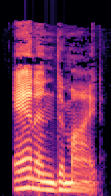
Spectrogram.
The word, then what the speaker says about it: anandamide: We've already gotten to I had to figure out how to pronounce it, but it's anandamide.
